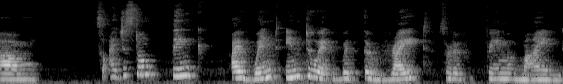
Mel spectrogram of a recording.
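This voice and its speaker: A somewhat breathy woman talks at a very slow pace, her fairly high pitch swinging very widely. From India. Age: 30s. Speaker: fashion entrepreneur. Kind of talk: casual interview chat.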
